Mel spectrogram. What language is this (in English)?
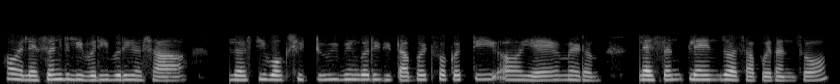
Konkani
